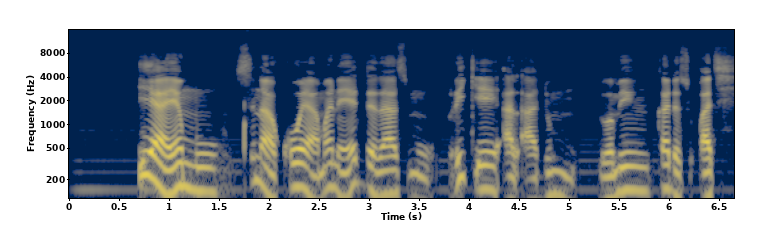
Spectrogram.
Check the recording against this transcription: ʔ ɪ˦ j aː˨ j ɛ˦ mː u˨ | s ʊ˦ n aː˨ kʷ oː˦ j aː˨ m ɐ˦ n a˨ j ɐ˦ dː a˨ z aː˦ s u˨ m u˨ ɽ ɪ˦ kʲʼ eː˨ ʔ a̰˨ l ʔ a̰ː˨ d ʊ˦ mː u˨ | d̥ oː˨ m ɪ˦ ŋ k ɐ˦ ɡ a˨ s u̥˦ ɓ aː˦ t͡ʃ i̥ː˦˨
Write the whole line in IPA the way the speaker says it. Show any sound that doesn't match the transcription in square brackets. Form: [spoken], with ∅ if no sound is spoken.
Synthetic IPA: ʔ ɪ˦ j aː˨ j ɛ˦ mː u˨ | s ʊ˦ n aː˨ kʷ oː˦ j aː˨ m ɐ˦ n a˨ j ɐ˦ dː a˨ z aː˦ s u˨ m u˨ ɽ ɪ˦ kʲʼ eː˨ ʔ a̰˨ l ʔ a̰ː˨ d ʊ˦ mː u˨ | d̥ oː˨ m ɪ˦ ŋ k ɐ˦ [d] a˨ s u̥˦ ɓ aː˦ t͡ʃ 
